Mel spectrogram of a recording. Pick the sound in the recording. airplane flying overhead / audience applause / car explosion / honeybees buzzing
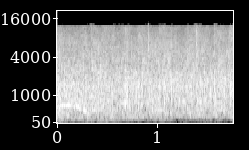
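audience applause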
